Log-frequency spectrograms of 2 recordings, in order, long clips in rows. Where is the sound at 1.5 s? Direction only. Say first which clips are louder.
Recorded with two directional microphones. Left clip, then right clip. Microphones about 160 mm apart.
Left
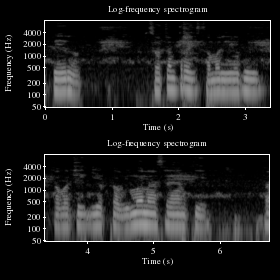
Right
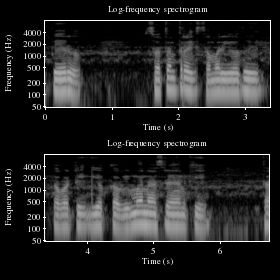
Right 8 dB; 25° right (ahead or behind).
